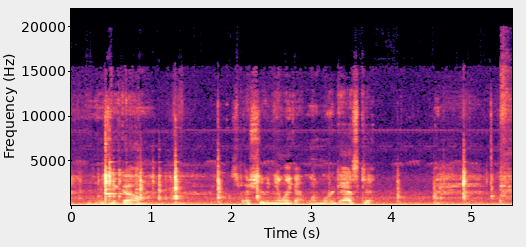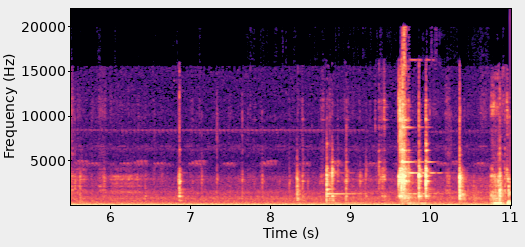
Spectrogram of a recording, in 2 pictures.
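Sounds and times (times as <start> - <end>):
steady low hum: 0.0 - 11.0
wrench clicking on bolts: 7.6 - 11.0.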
